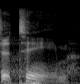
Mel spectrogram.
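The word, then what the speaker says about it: Shittim: go wrong when you say it okay but pronounced chatim okay not the way we would say it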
